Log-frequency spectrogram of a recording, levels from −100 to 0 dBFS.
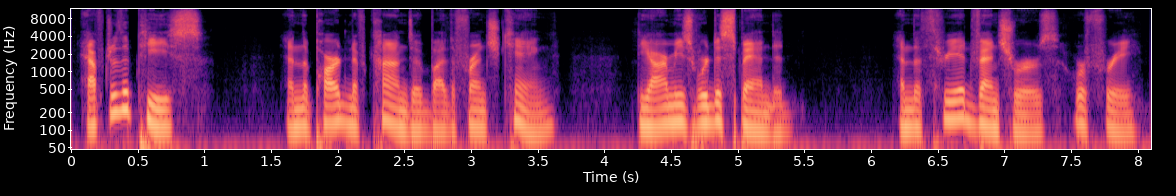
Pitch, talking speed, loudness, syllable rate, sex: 115 Hz, 165 wpm, -22 LUFS, 5.8 syllables/s, male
